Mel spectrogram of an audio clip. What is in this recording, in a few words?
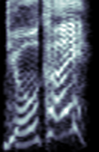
PHRASE JP; 97typeSMod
